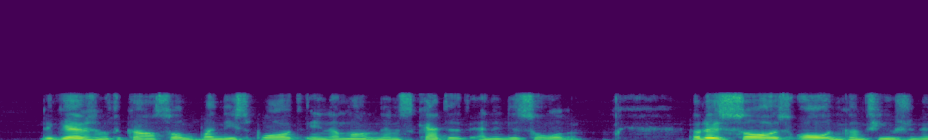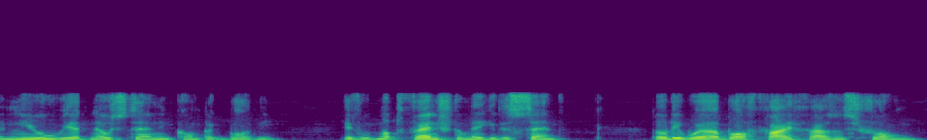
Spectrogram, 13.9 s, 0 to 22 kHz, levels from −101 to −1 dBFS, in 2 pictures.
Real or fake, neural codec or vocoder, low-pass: fake; codec, 24 kHz, 6 kbps, HILCodec; 7.2 kHz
